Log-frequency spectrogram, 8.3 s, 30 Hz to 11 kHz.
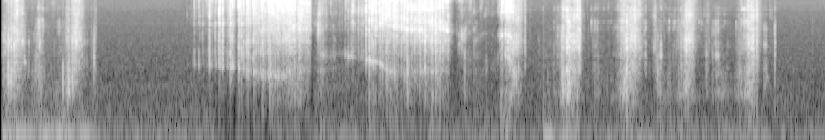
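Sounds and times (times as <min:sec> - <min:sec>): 
person eating crunchy celery: 0:00.0 - 0:01.0, 0:01.9 - 0:07.8.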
